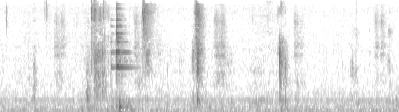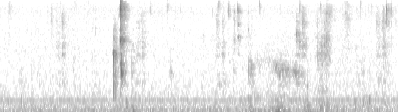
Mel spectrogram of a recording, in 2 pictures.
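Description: A person chewing and eating baked salmon with their fingers, heard as quiet, scattered short mouth clicks and smacks. The loudest come in a small cluster about a second and a half in.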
